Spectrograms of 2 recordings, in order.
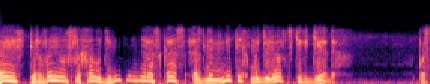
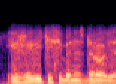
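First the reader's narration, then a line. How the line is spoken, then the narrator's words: Plain. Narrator (Russian): сказал Трофим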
